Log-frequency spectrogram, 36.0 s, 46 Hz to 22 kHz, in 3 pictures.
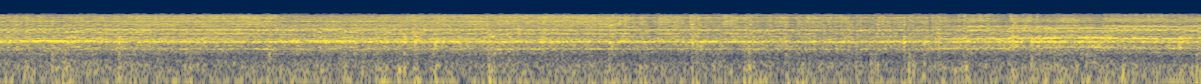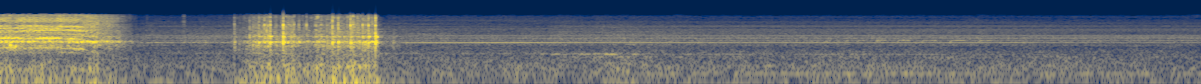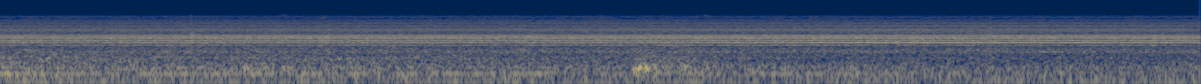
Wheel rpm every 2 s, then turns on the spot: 170, 160, 160, 160, 160, 160, 70, 20, 0, 0, 0, 0, 0, 0, 0, 0, 0, 0.
14-16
